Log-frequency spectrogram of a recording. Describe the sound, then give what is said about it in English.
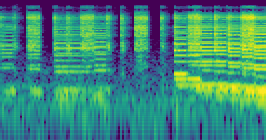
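A retro video game tune from Duck Hunt plays alone: bright, buzzy electronic notes in short choppy bursts, then a longer sustained stretch of a higher, steady melody. “Did you hear it? Duck Hunt?”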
